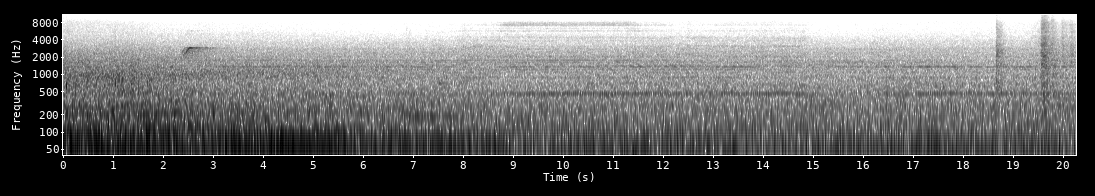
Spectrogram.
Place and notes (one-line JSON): {"title": "Seidlstraße, München, Deutschland - underpass, little traffic, in the evening", "date": "2020-07-06 23:20:00", "latitude": "48.14", "longitude": "11.56", "altitude": "531", "timezone": "Europe/Berlin"}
